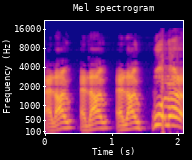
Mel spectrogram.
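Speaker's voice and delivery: put-on old-fashioned advert voice. Showing what Bob Hoskins would sound like: Bob Hoskins impression. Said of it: "if you want to hear what Bob Hoskins would be like".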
